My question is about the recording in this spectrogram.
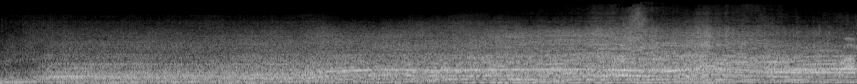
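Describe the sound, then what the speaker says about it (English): B Econo dragster launching hard down a drag strip, its loud engine roaring steadily close by with rising, wavering pitch and no voices over it. "Chase Williams turned that B Econo dragster loose."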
